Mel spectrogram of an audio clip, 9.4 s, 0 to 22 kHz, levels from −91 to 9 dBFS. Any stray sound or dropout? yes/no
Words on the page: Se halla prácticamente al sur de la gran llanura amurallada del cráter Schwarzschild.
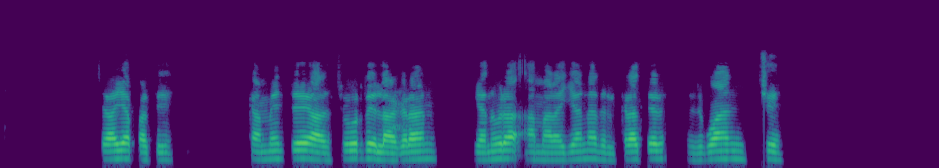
no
